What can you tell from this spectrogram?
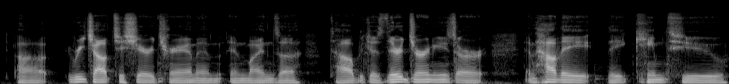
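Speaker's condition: Cleft lip and palate; congenital

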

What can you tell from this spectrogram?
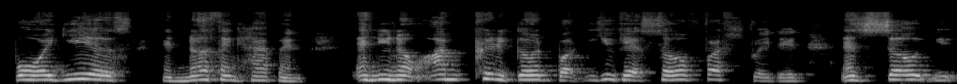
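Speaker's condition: Hemorrhagic stroke; right-handed

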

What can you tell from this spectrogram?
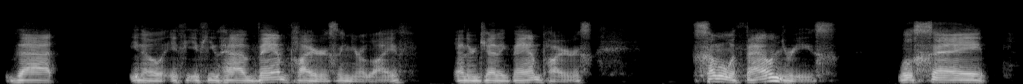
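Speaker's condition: Cleft palate; present since childhood

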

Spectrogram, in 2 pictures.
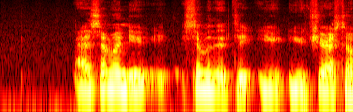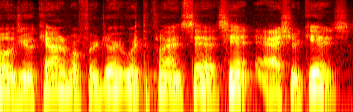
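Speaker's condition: Parkinson's disease; voice shakes, body shakes

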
